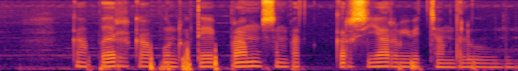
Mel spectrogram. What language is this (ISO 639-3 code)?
jav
